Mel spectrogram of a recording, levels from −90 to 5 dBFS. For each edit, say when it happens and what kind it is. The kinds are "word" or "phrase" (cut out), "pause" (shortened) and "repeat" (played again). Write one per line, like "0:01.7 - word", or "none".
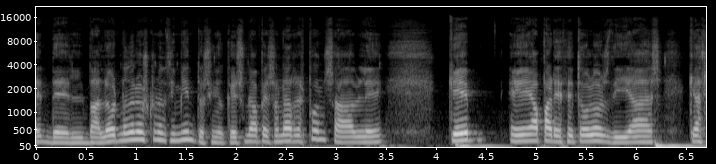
none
